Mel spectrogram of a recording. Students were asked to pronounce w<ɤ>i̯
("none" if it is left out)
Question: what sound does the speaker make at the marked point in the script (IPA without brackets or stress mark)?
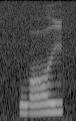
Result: ɔ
